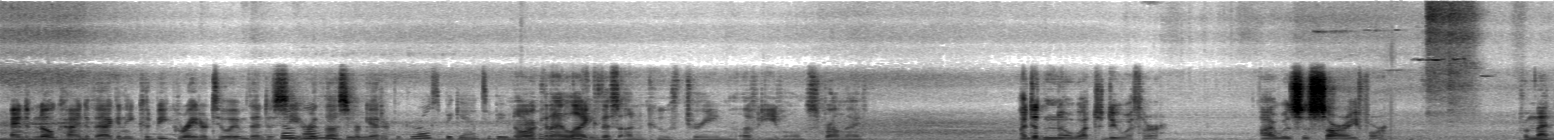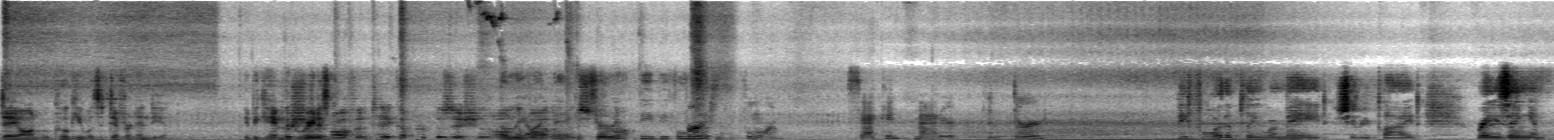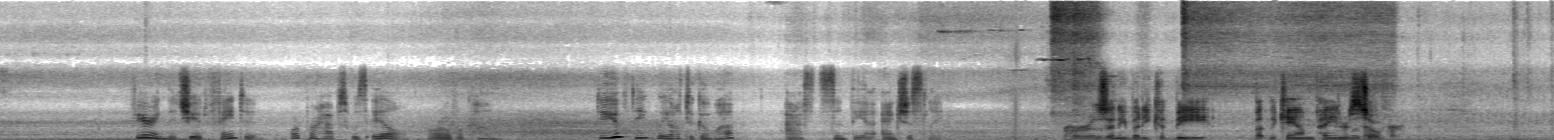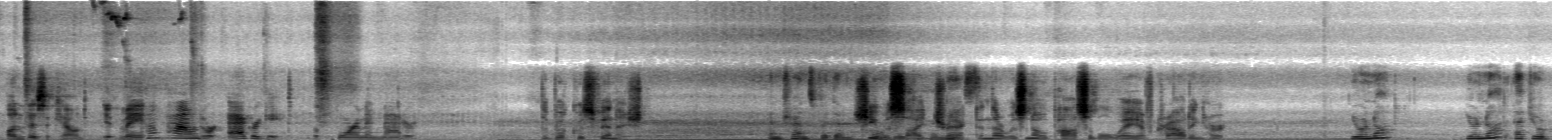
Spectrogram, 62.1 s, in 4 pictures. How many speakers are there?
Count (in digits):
9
